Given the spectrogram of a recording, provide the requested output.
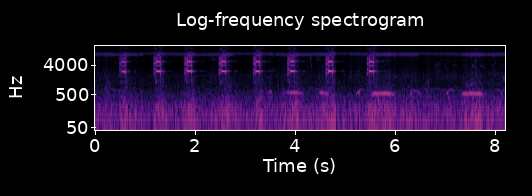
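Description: Grey francolin hen calling: sharp, ringing notes repeated about every two-thirds of a second, eight times, over a steady high electronic whine and soft lower whistles.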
